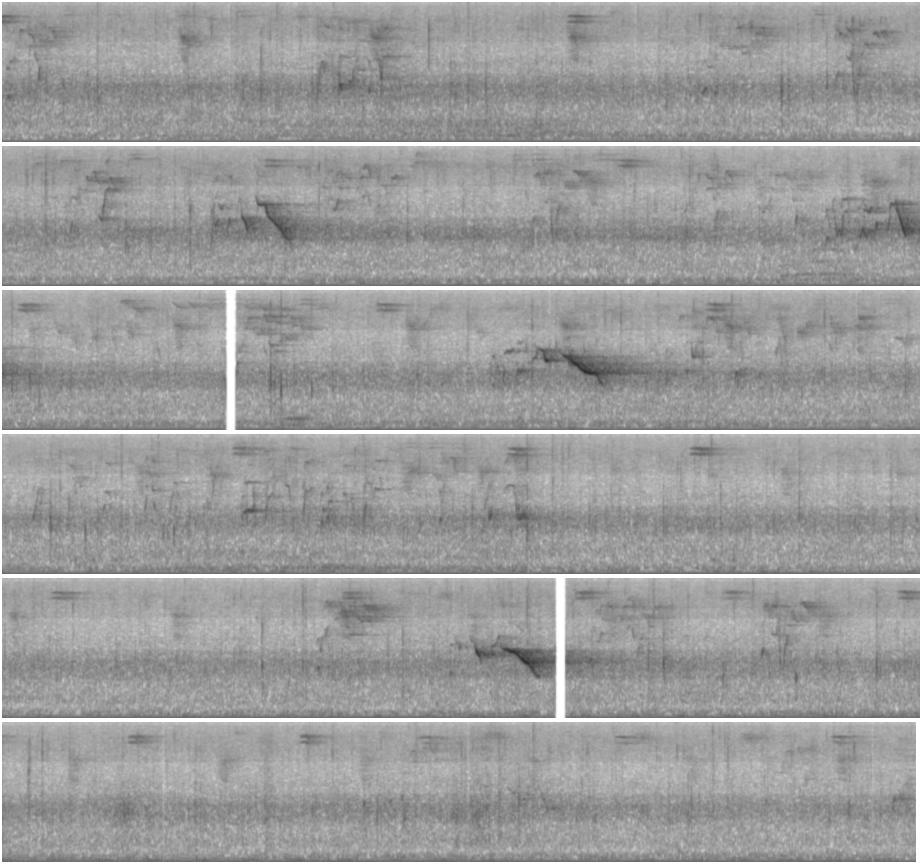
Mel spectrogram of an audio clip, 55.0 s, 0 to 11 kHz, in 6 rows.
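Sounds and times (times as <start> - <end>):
light rain pattering: 0.0 - 55.0
songbirds chirping: 0.0 - 55.0
descending whistled bird calls: 41.2 - 42.9.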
